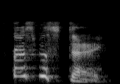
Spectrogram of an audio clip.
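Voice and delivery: put-on a child shouting up; boy's voice. The boy answering Scrooge, high-pitched.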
